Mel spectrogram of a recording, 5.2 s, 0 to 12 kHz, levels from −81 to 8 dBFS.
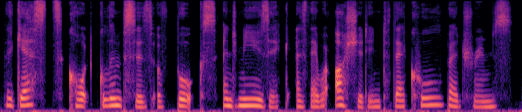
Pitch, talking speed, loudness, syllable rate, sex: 195 Hz, 185 wpm, -21 LUFS, 4.6 syllables/s, female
